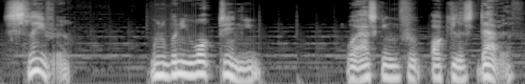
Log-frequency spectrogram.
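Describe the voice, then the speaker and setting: Soft background music plays as a game master portrays a male bureaucrat in a tabletop session, polite and precise, his phrases formal, measured and hesitant. The medium-pitched voice is a little mellow, and the tone comes across as apologetic and probing.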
